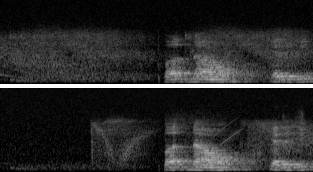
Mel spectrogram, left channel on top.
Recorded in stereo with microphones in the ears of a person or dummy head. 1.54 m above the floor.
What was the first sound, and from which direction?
A man speaking, 65° right (ahead or behind).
